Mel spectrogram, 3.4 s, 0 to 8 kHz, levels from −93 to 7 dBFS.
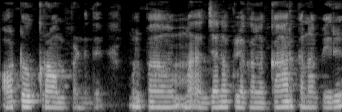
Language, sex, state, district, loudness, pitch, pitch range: Tulu, male, Karnataka, Dakshina Kannada, -25 LUFS, 140 Hz, 140-150 Hz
